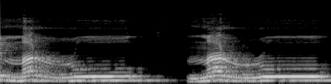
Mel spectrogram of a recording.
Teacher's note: میم را زبر مر، را واو پیش رو، مرو۔ یہاں جو را ہے یہ مشدد ہے، اس کے اوپر شد ہے، یہ 2 دفعہ پڑھی جائے گی۔ ایک دفعہ اس میم کے اوپر جو زبر ہے اس کے ساتھ پڑھی جائے گی اور دوسری دفعہ یہ را جو ہے اس کے اوپر پیش ہے، یہ واو ساکن کے ساتھ ملے گی۔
